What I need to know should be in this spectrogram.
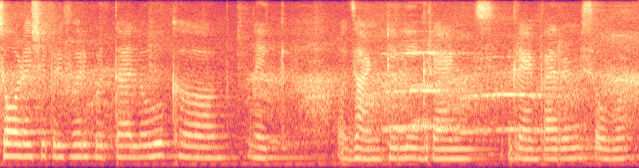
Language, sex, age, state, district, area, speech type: Goan Konkani, female, 18-30, Goa, Sanguem, rural, spontaneous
